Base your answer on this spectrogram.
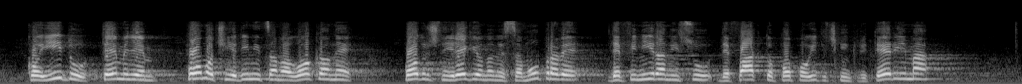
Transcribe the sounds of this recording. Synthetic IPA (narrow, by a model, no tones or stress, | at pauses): ko̞jiid̪ut̪e̞me̞ʎe̞mpo̞mo̞t͡ɕije̞d̪init̪samalˠo̞kalˠne̞ | po̞d̪ɾut͡ʃneiɾeɡio̞nalne̞samoupɾaʋe̞d̪e̞finiːɾanisud̪e̞fakt̪o̞po̞po̞lit̪it͡ʃkimkɾit̪eːɾiima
